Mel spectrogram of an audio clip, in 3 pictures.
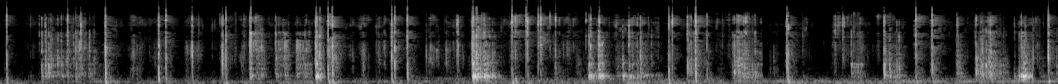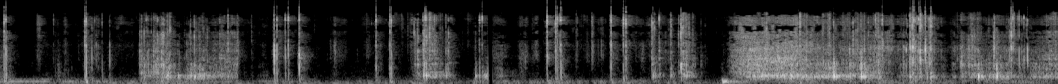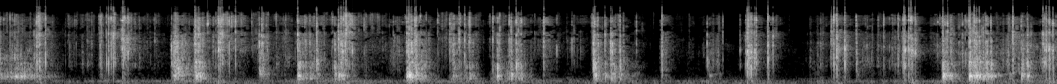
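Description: Thin dry soap plates snapped and crumbled between the fingers: a dense, irregular run of crisp cracks and crunches. About two-thirds of the way through there is a stretch of unbroken crunching lasting a few seconds.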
